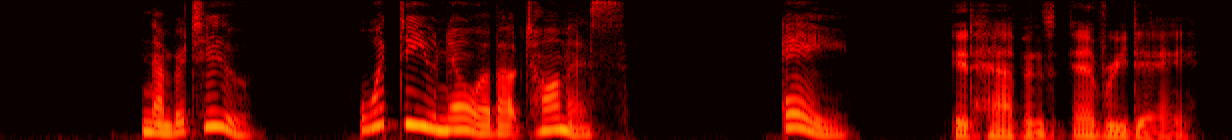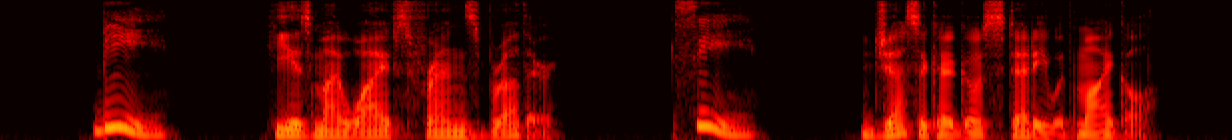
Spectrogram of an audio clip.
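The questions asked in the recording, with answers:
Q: What do you know about Thomas?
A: B: He is my wife's friend's brother.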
